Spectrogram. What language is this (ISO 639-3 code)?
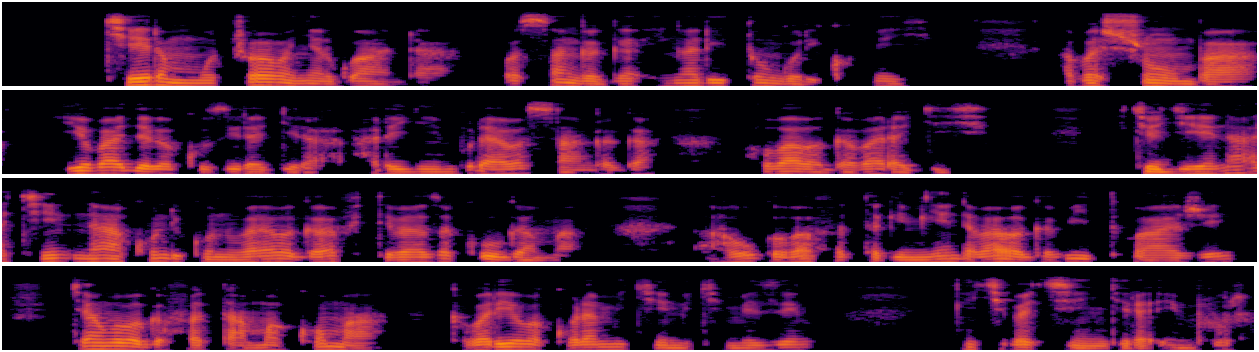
kin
